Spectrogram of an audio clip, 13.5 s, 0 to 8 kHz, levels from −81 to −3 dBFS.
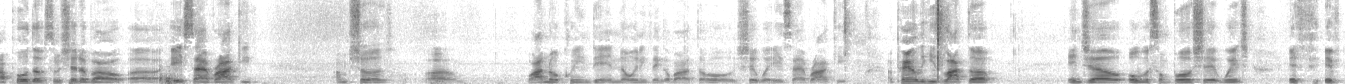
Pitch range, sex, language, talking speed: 110-130 Hz, male, English, 175 wpm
